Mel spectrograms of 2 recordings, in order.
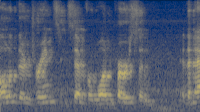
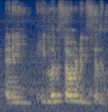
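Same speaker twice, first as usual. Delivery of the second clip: ordinary delivery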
